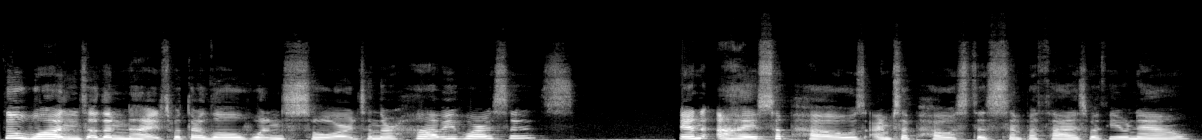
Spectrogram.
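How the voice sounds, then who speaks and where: A haughty young empress voiced by a woman holds forth in a theatrical audio roleplay. Her voice sits fairly high and she takes her words very slowly, leaving deliberate dramatic pauses. She is imperious and mocking, with a possessive, menacing edge. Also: steady tone. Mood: bitter, disdainful.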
